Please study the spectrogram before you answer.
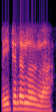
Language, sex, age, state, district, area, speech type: Tamil, male, 18-30, Tamil Nadu, Dharmapuri, rural, conversation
